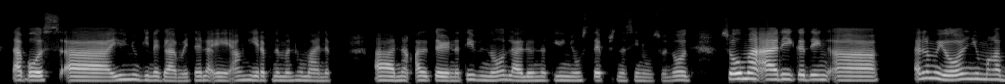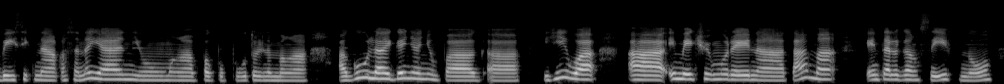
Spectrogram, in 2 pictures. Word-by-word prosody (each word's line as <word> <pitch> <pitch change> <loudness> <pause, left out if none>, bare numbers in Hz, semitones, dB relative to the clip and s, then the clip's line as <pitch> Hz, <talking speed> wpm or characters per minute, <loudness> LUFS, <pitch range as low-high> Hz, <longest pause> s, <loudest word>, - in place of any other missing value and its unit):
Tapos 195 -1 +2
ah, 180 -1 +5
yun 220 +5 0
yung 215 - -4
ginagamit 175 -4 -3
nila 190 0 -3
eh 180 -1 -1
ang 195 +2 -4
hirap 190 -2 -2
naman 185 0 -4
humanap 180 -2 -5 0.4
ah, 190 -1 +4
ng 185 0 -2
alternative 190 +2 0
'no 195 +2 -1
lalo 180 -2 0
na 185 - -3
at 180 - -26
yun 190 -1 -3
yung 185 - -8
steps 180 -2 -3
na 180 - -7
sinusunod. 175 +2 -6 0.3
So 255 0 +5
maaari 235 -3 +6
ka 220 -1 0
ding 220 0 +1
ah, 190 0 +2 0.4
alam 285 +3 +1
mo 280 - +2
yun 220 +3 +4
yung 255 -1 0
mga 230 -1 0
basic 205 +1 -2
na 195 -2 -1
kasanayan 230 +3 0
yung 195 -1 -5
mga 190 -1 -5
pagpuputol 185 +1 -6
ng 185 - -3
mga 180 -1 -3 0.4
ah, 185 - +1
gulay 265 0 +3
ganyan 270 -2 +2
yung 225 -3 -5
pag 185 -1 +1
ah, 175 0 -3 0.2
hihiwa 245 0 +2 0.3
ah, 210 -2 +5
i-make 250 -2 +3
sure 250 -2 -3
mo 235 0 -2
rin 215 -1 +2
na 190 -1 -1
tama 255 -4 0 0.3
and 220 - -2
talagang 220 -2 0
safe 200 +4 -2
no? 185 +3 -4
195 Hz, 175 wpm, -22 LUFS, 185-225 Hz, 0.4 s, maaari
